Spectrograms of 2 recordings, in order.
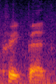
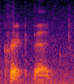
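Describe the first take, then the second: First: Creek is said with a long ee vowel. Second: Creek is said as crick, the Midwestern way.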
